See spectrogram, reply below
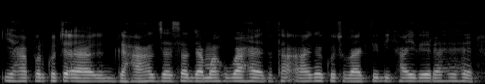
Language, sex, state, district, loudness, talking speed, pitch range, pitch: Hindi, male, Rajasthan, Churu, -31 LUFS, 200 wpm, 150-160 Hz, 155 Hz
